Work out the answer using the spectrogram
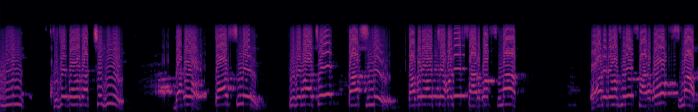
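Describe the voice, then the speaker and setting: High-voiced man teaching a class. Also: fairly bright tone, rough recording. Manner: keeps asking the class questions and repeating answers. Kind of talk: classroom Sanskrit grammar lesson.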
